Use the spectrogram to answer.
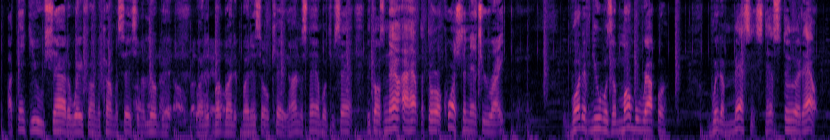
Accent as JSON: {"language": "English", "town": "Chicago", "region": "Illinois", "country": "United States", "tie": "born or raised there", "said": "born and raised in Chicago"}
